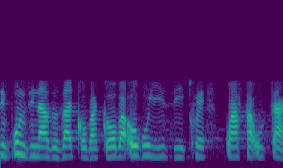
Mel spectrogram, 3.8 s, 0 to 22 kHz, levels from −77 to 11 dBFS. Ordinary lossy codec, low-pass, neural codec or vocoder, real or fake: none; 3.6 kHz; none; real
